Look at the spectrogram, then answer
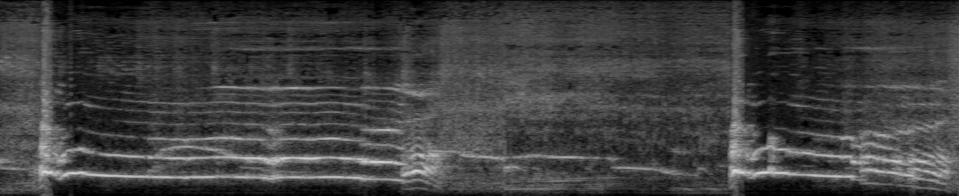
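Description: An American Pit Bull Terrier howls in long, sustained tones, pausing briefly before starting again.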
